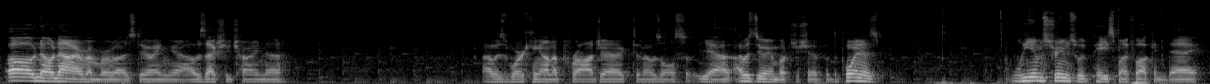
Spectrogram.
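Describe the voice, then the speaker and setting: A man's voice: mid-range voice, normal speed, long pauses, faint music behind. Sick young man rambling casually. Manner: rambling, heavy filler words, profane. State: sick, congested. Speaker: streamer. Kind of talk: casual rambling stream chat.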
